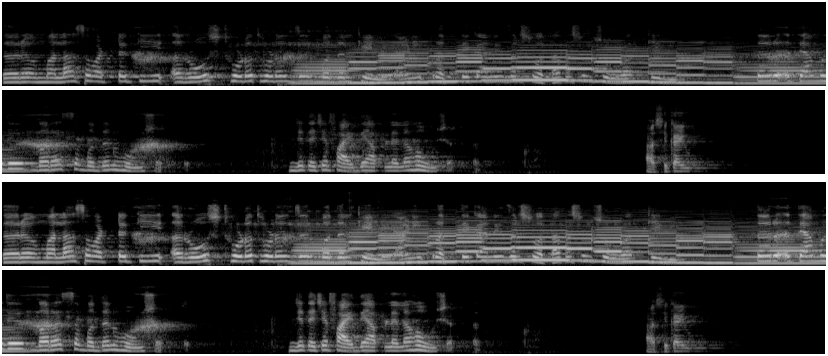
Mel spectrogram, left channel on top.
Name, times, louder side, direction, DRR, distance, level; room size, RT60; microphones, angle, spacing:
voice 1, 0.0-6.8 7.5-9.9 11.1-12.7, right 4 dB, 45° right, 14 dB, 0.5 m, -26 dB
sound 1, 1.3-3.8 4.3-4.6 4.9-6.6 7.1-7.2 7.4-9.8 10.8-12.4 13.0-13.1 13.5-13.6, right 1 dB, 25° right, 3.5 m, -42 dB
Wind instrument woodwind instrument, 2.8-8.6, right 3 dB, 70° right, 0.9 m, -25 dB
voice 2, 14.7-15.1, left 2 dB, 30° left, 11 dB, 0.9 m, -36 dB
19.0 x 17.0 x 4.2 m, 0.97 s
head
